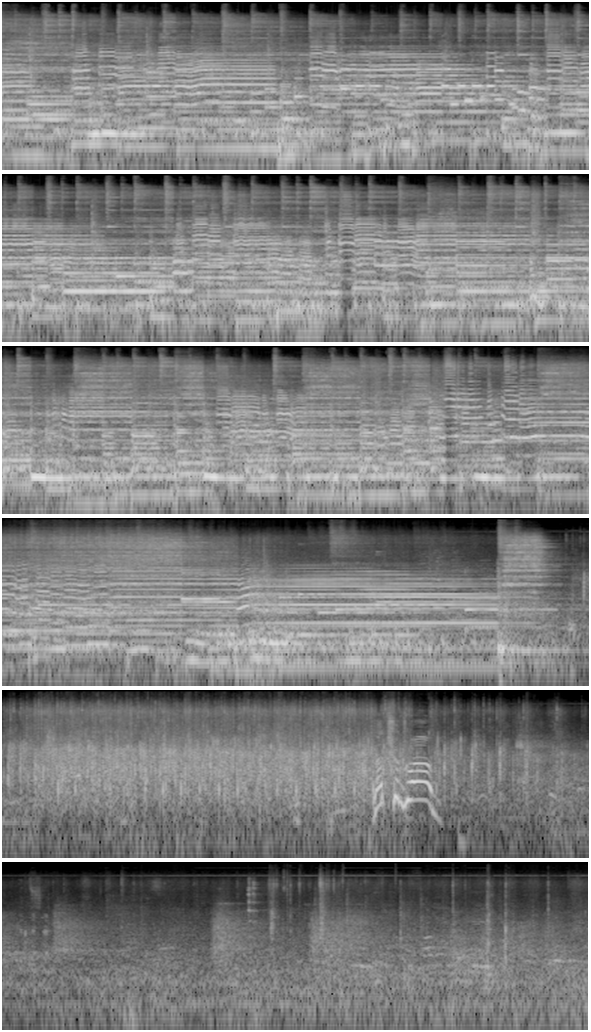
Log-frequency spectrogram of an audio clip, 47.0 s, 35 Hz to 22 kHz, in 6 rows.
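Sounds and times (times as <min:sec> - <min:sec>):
live jazz band with brass: 0:00.0 - 0:37.4.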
